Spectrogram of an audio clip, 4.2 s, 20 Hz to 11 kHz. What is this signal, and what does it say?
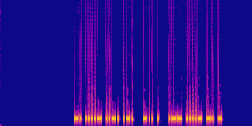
Morse code, heard as a keyed tone, about 48 wpm, 700 Hz. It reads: N4FR DE W4NT
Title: USA Callsign DE Callsign - 4 Characters - 50wpm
